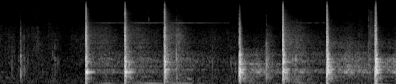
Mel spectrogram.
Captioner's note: hammering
